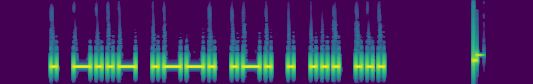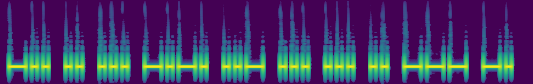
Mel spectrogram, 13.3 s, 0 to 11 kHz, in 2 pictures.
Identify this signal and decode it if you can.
Morse code, heard as a keyed tone, about 17 wpm, 700 Hz. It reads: EXPRESS DISCUSSION
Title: Sentences from Top 1100 Words - New Word Drill Alt - 17wpm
